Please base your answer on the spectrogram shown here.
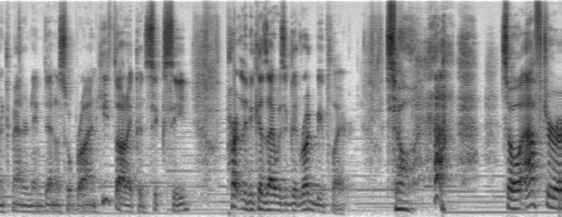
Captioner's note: laughs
